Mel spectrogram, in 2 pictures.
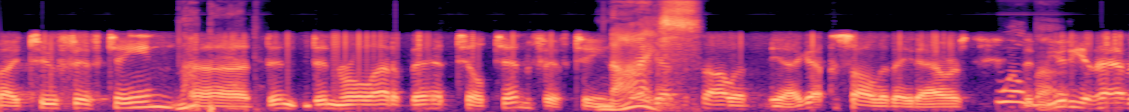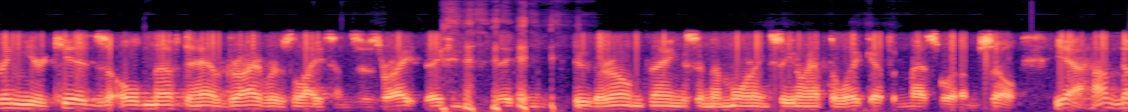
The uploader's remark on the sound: closes out the first hour with a phone call!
